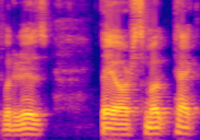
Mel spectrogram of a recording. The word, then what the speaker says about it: Smok: I've just recently found out that I've been pronouncing it wrong. It's Smok, because even the woman I spoke to who was from there referred to it as Smok.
